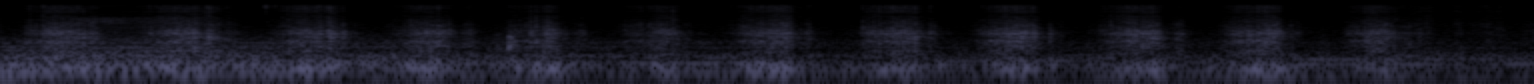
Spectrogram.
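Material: Nylon, foam.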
